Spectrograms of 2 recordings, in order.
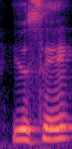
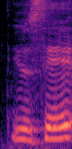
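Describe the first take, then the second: The two takes are said the same way.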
